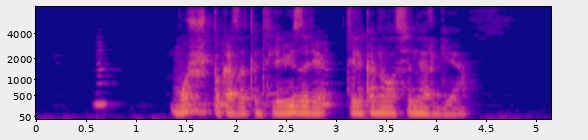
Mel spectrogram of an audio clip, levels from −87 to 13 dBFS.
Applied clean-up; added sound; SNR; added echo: classical method log-MMSE.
